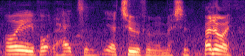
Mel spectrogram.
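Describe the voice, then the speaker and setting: Racing along in a fairly high-pitched voice, an English man delivers blunt, sweary, wry commentary for a casual walking vlog. The route runs through nighttime town streets and then into a pub, and a little hiss or hum can be heard.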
